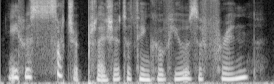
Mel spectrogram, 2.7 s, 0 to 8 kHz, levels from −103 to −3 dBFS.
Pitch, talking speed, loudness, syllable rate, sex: 205 Hz, 265 wpm, -17 LUFS, 6.0 syllables/s, female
